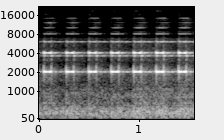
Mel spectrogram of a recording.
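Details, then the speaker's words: FMS P-51 1.1 m RC plane on 4S battery, after receiver bind, throttle hold off: short high-pitched ESC beeps about four a second, motor not running; cause unknown. "Okay so we're definitely not in bind mode anymore but you hear it beeping throttle hold is off throttle up Throttle Down why is it beeping I don't know"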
